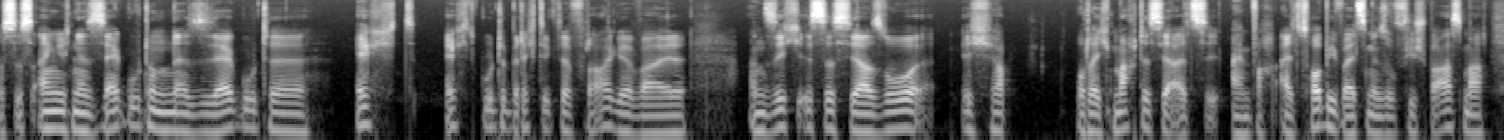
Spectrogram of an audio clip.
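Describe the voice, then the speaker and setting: In a very clean recording with a silent background, a man with a fairly low pitch and a dark, mellow tone holds a fairly even intonation. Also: moderate pace. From Bavaria, Rosenheim. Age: 20s. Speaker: DJ. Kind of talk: casual chat. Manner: hesitant, many fillers.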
